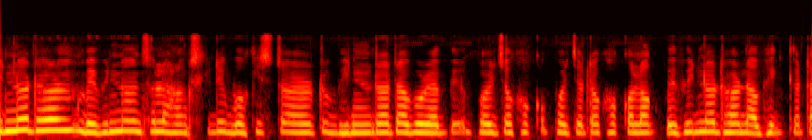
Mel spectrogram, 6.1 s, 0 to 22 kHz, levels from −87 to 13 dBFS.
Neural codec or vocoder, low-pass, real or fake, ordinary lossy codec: none; none; real; none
